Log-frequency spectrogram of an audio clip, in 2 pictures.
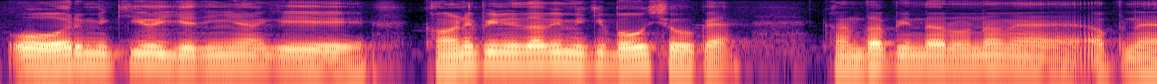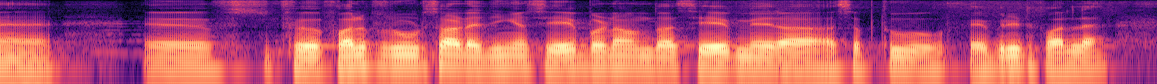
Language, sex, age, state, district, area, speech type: Dogri, male, 30-45, Jammu and Kashmir, Udhampur, rural, spontaneous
